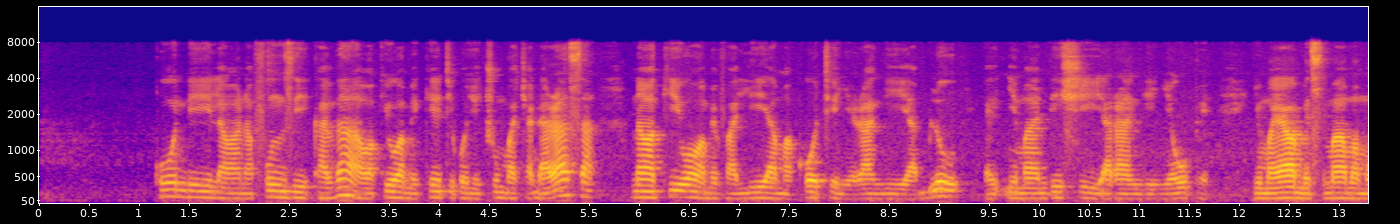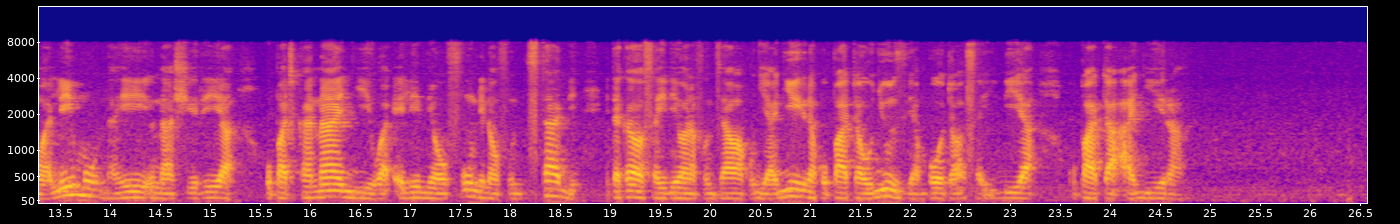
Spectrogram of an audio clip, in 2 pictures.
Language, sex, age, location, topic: Swahili, male, 25-35, Dar es Salaam, education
